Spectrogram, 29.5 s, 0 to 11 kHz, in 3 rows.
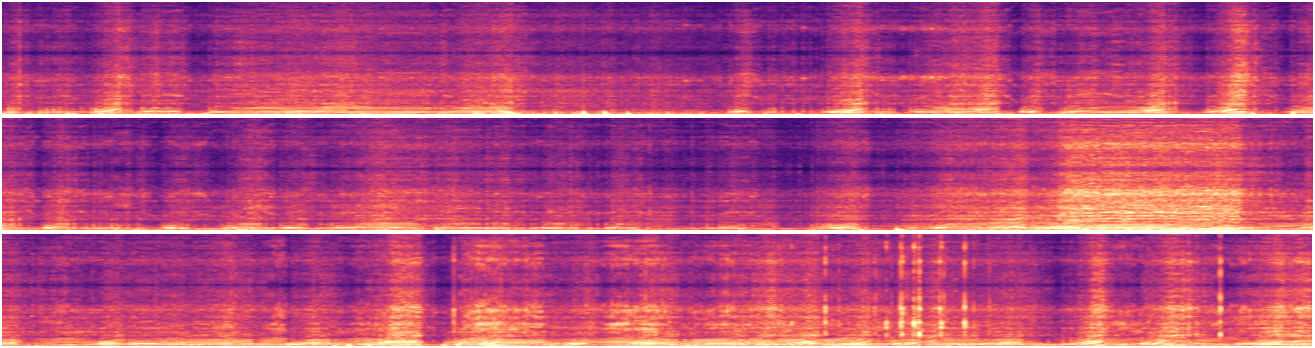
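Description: KTM 300 EXC two-stroke single-cylinder engine revving up and down over and over as the bike is ridden hard around a sandy motocross track, heard close up from a chest-mounted camera. Its loudest, highest-revving run comes about two-thirds of the way through, with scattered knocks from the bike over the ruts.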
